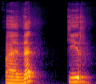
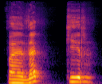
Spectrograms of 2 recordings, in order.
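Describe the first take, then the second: Both takes have the same delivery.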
